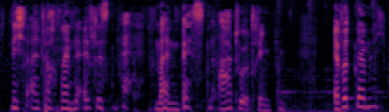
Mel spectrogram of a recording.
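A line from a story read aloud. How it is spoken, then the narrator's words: Stammering. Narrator (German): stammelte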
